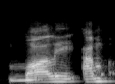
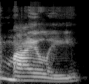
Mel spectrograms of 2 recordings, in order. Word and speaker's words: Miley: But Marley, what's the name? Marley Cyrus? How do you pronounce her name? Definitely Miley.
